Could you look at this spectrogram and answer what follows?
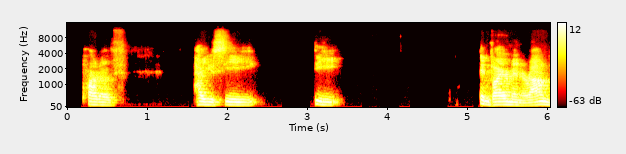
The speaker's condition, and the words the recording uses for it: Stuttering. And eventually I worked up to showing all of my stuttering all the time.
